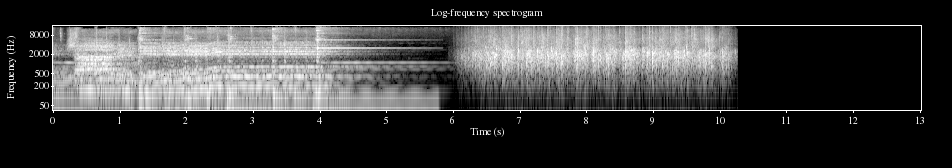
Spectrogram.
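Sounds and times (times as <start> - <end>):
applause: 6.0 - 10.3.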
